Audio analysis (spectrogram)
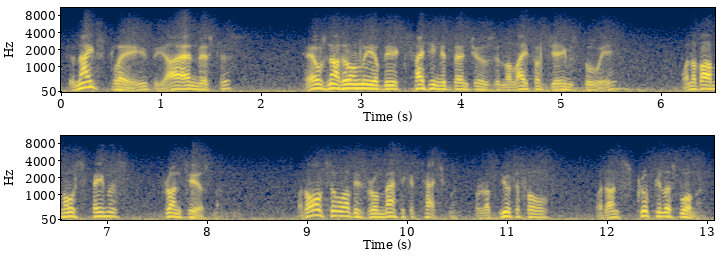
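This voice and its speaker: A man hosting a vintage radio drama, narrating from a script with formal, dramatic, deliberate phrasing. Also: medium pitch, lively intonation, slight background noise. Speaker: radio producer and host. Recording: muffled old radio broadcast recording.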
